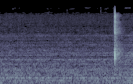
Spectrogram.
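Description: Faint room tone with a single short, sharp click near the end.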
